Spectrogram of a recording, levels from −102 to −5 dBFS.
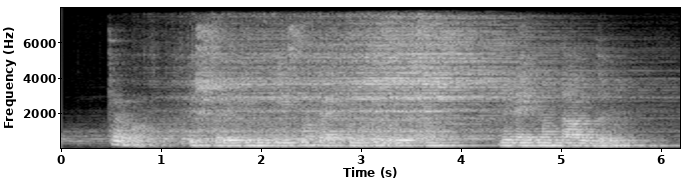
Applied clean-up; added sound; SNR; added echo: none; Crash cymbal; 6 dB; reverberation time 0.9 s.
